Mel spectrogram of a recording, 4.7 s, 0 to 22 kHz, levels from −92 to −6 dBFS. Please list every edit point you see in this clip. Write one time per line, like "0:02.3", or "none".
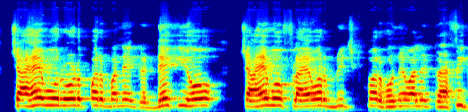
none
